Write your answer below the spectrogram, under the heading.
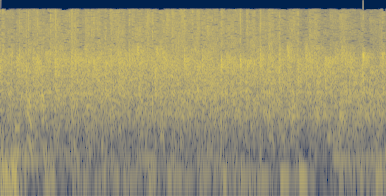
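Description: The audience at a city council meeting applauds for all of the presentations, steadily for several seconds, a dense, even wash of many hands clapping at a loud, constant level with no voices standing out.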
